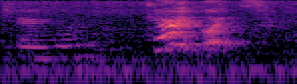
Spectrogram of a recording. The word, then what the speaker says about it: pterygoids: And the 2 pairs of the silent P comes off of the plate, the blank plate of the sphenoid bone. Pterygoids.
